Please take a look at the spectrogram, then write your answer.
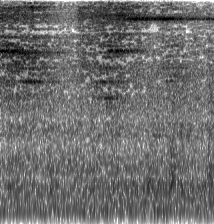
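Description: A Shah Latif Express passenger train arrives at a platform of Hyderabad Junction station, its wheels squealing loudly against the rails over a steady, close rumble of rolling carriages.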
